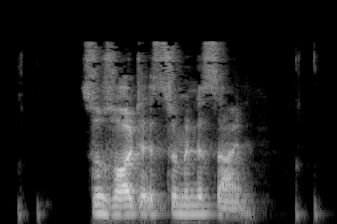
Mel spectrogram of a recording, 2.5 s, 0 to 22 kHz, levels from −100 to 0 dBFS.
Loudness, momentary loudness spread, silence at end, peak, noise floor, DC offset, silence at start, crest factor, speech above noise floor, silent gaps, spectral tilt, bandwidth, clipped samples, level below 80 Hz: -25 LUFS; 12 LU; 0.65 s; -6 dBFS; -64 dBFS; under 0.1%; 0.6 s; 22 dB; 39 dB; none; -4.5 dB/octave; 11.5 kHz; under 0.1%; -70 dBFS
